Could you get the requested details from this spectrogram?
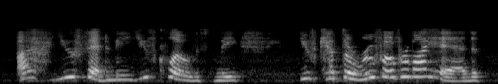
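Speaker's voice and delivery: mocking, stuck-up put-on voice. Retelling a scene where she mimics the old lady: retelling a character's mocking mimicry. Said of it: "then she starts, uh, mimicking her".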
